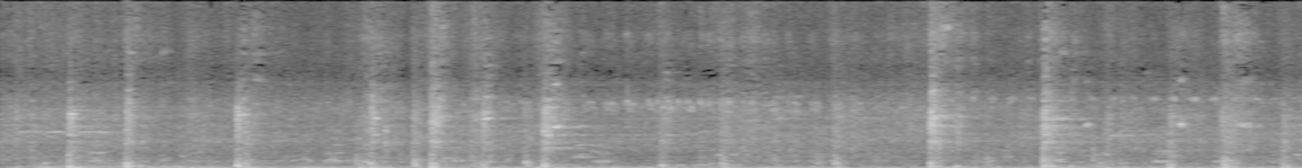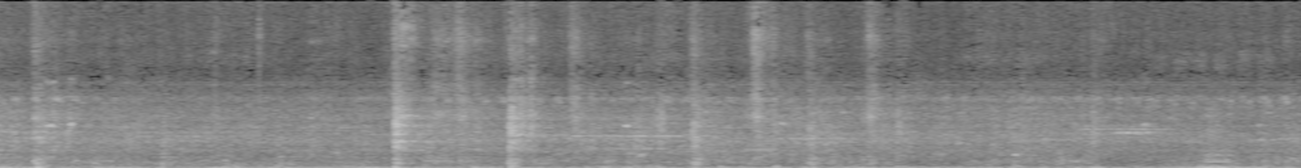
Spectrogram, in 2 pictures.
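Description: Indian Railways express passenger coach running at speed through a station yard, heard from the open doorway. A steady low rumble carries irregular sharp clacks as the wheels pass over rail joints and crossings. The clacks come thick over the first ten seconds and thin out after that.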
